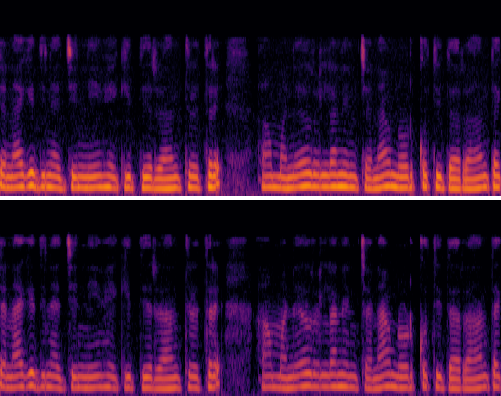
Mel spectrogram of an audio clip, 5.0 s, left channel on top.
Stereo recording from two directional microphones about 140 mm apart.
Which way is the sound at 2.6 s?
15° right (ahead or behind).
